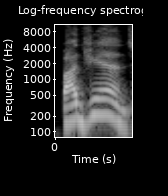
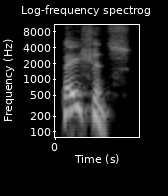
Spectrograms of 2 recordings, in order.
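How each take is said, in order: First: Pazienza said the Italian way, pah-TSYEN-tsa with a rolled flourish; Italian word. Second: Said in the usual way. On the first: Shown as a demonstration. Host teaching viewers the Italian word, Italian pronunciation. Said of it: "as we say in Italian". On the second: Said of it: "that means a little patience".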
